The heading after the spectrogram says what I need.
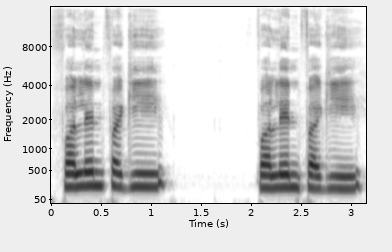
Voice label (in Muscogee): "fvlenfvke", Muscogee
